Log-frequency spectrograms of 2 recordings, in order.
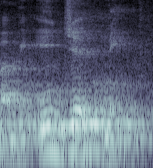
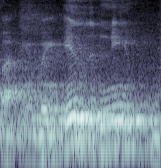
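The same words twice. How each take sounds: First: The consonant in the word is a j sound. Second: The consonant in the word is a z sound. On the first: The speaker calls it wrong. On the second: The speaker calls it right. "baca za"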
